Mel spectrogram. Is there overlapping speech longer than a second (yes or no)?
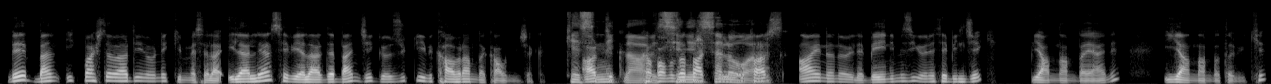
yes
